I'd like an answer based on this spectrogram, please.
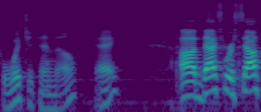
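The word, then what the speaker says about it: Ouachita: So the witchin that's how you pronounce that witchin. Okay. I know it looks to be outian. It's witchin though.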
